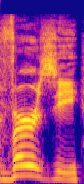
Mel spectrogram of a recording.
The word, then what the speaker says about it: Virzi: it right now my my last name is five letters it's v-i-r-z-i and people it's verzy but because there's not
